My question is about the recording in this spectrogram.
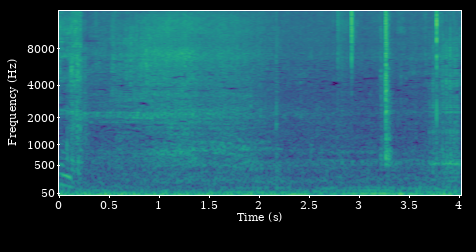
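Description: Road traffic noise: a steady low rumble with a broad swell of hiss about a second in, like a vehicle going past.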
